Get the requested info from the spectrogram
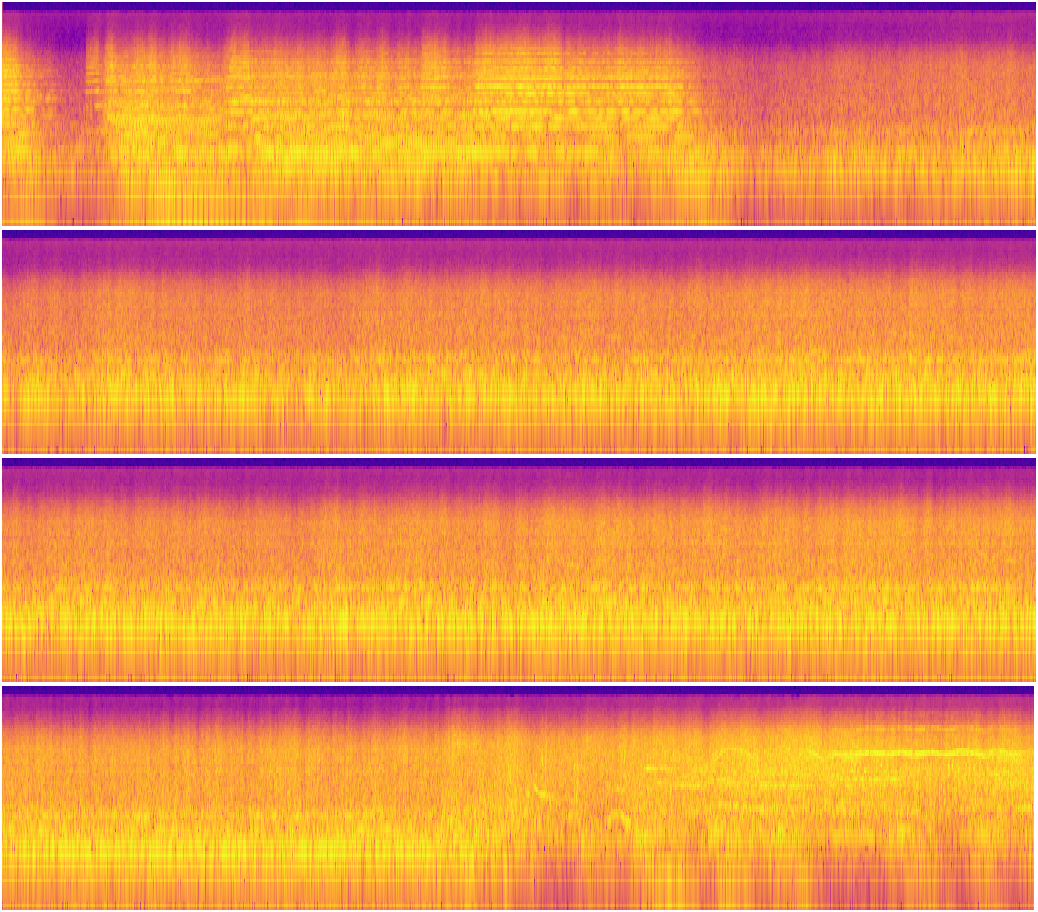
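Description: Orchestral film score: a brass fanfare for about five seconds, then a long sustained timpani roll under a held low note, building suspense, which gives way to a new passage near the end.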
